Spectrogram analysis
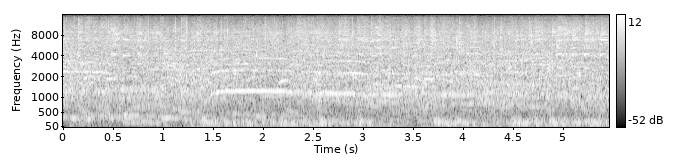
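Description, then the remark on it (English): A large crowd at a football game roars and cheers continuously as Union, the Redskins, win 36-30 after an incomplete final pass into the end zone, with shouts and whoops rising above a dense, steady wall of voices that stays loud throughout. “And the Redskins celebrate like a state title.”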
